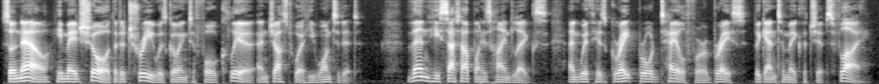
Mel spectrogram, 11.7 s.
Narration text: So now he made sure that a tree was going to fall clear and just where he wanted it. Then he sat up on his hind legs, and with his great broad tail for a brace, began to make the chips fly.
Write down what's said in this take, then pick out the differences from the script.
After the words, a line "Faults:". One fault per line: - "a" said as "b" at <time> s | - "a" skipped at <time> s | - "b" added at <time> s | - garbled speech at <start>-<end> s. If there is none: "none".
So now he made sure that a tree was going to fall clear and just where he wanted it. Then he sat up on his hind legs, and with his great broad tail for a brace, began to make the chips fly.
Faults:
none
